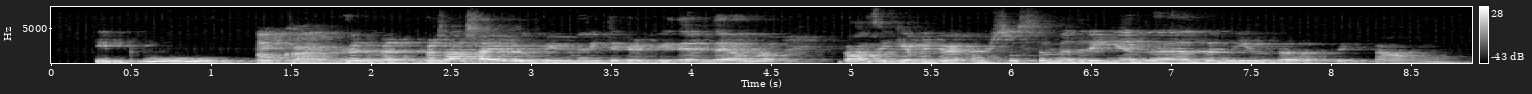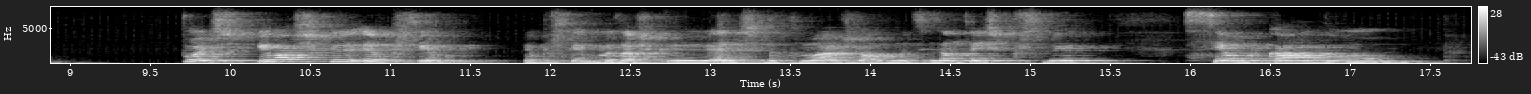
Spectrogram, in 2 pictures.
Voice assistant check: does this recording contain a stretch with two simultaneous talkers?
No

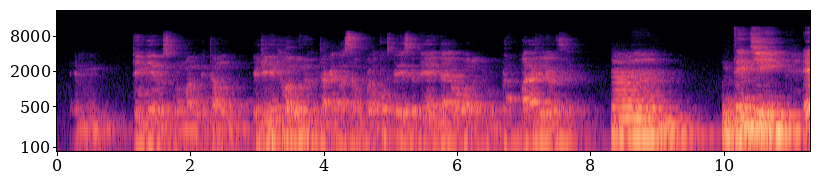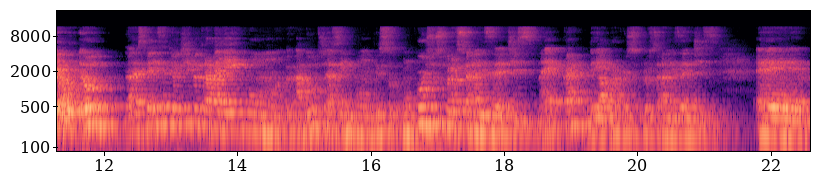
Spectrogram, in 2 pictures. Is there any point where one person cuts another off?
No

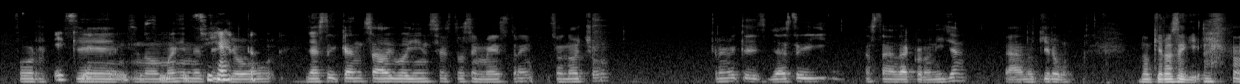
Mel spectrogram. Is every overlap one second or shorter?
No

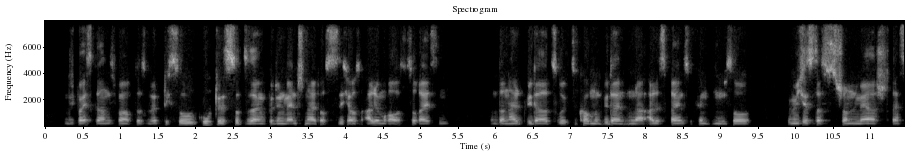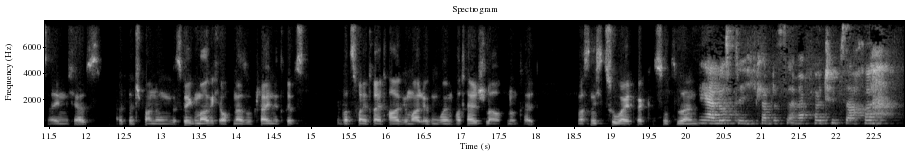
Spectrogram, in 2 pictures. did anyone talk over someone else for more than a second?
No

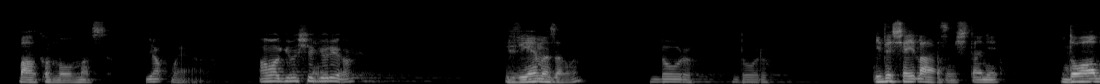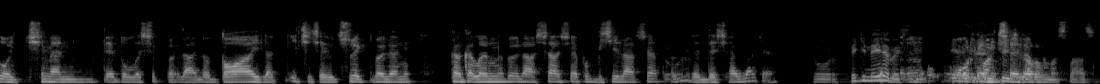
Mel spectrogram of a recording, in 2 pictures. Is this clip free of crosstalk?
No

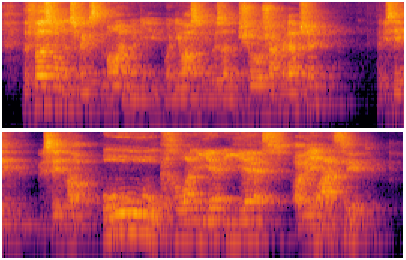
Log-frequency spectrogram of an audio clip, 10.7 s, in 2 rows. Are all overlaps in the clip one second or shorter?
Yes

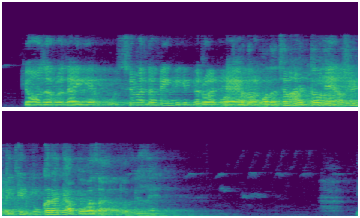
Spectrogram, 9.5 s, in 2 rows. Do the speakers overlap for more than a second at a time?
Yes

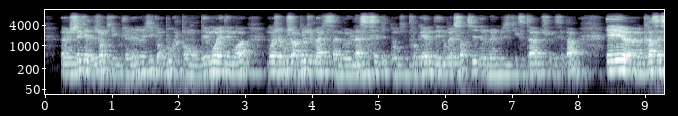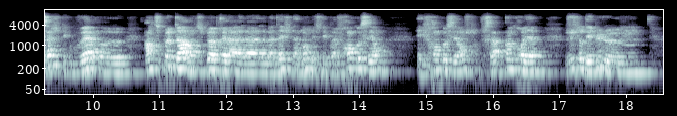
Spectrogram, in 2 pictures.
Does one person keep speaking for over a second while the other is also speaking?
No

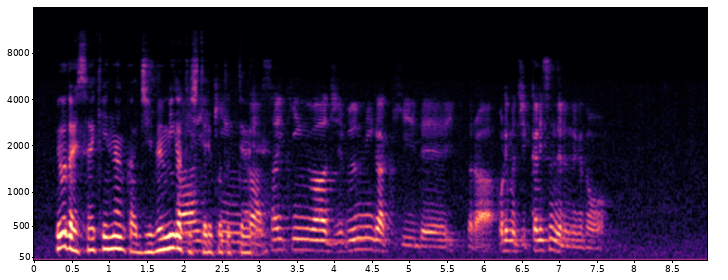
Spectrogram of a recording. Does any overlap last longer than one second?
Yes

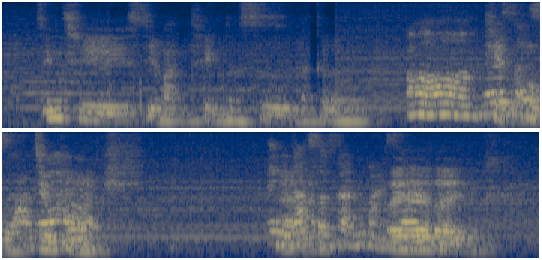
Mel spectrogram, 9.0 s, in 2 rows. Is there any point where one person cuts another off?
Yes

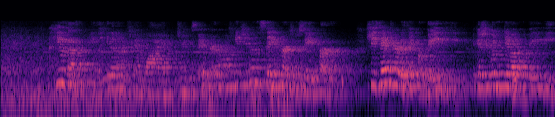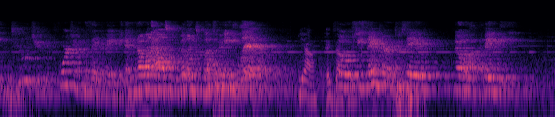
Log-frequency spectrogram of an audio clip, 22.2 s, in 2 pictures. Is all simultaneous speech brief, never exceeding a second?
Yes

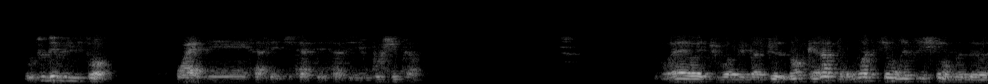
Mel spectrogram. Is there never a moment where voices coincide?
Yes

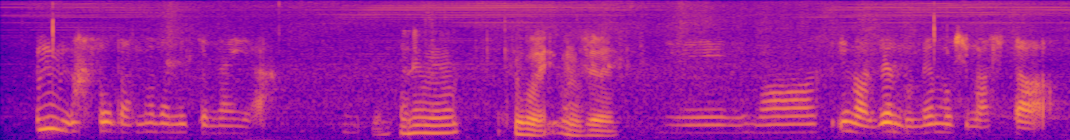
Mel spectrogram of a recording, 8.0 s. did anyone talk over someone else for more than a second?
No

